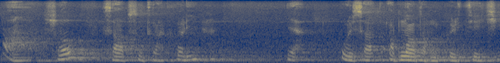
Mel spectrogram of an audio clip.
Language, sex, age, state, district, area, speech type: Maithili, male, 60+, Bihar, Supaul, rural, spontaneous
